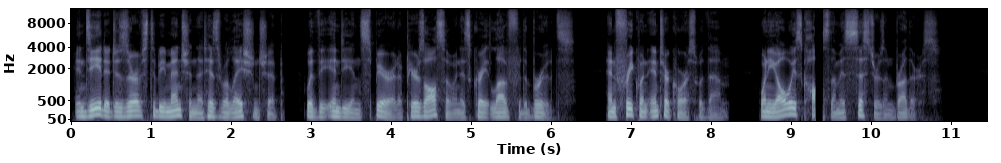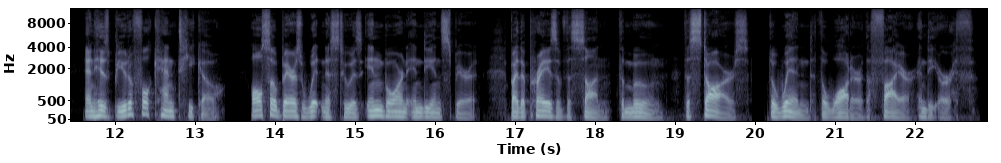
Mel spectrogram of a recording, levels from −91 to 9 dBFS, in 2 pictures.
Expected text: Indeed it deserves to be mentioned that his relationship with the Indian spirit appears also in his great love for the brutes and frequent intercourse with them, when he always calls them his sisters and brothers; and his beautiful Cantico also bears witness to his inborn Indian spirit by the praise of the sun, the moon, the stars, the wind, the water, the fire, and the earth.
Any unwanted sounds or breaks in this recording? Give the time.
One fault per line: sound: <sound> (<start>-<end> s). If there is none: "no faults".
sound: dropout (9.3-9.4 s)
